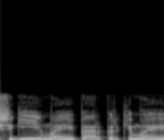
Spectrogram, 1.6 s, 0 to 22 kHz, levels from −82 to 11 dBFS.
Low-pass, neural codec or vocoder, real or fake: 7.2 kHz; none; real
